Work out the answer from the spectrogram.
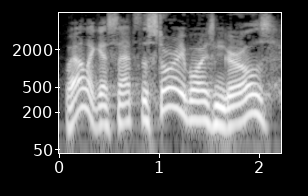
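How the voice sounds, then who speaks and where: A man playing an earnest storyteller, narrating an old-time radio adventure dramatically for young listeners in a husky voice. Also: fairly high pitch, very animated, normal speed, loud music behind the voice. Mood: friendly, wrapping up. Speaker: narrator and actor.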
